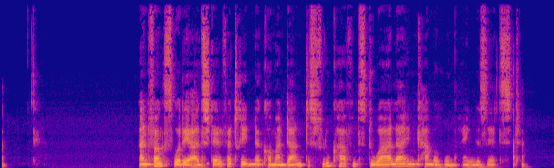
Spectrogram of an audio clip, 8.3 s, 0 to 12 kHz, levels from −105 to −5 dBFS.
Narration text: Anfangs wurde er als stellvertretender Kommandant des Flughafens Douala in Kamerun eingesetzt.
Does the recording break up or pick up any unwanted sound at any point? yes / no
no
